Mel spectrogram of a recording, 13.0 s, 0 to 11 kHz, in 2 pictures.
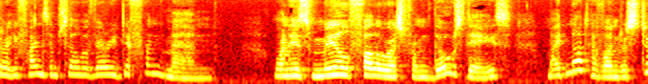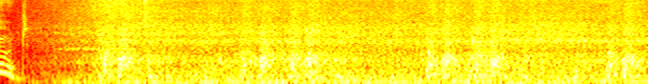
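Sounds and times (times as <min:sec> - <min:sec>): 
speech: 0:00.0 - 0:02.2, 0:02.8 - 0:06.9, 0:07.6 - 0:08.1
train rumbling past on the rails: 0:06.8 - 0:12.9
train wheels clickety-clack: 0:08.8 - 0:12.9.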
